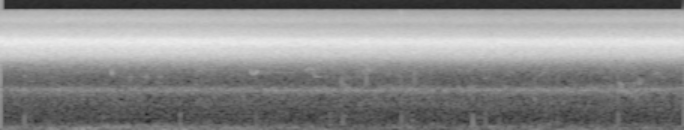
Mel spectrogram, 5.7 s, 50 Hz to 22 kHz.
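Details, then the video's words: In the wild during the 2021 Brood X emergence, 17-year periodical cicadas fill the air with a steady piercing hiss and underlying drone, recorded on a phone, with faint scattered clicks beneath. "sounds of 17 Year Brood X Cicadas 2021 in the wild"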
